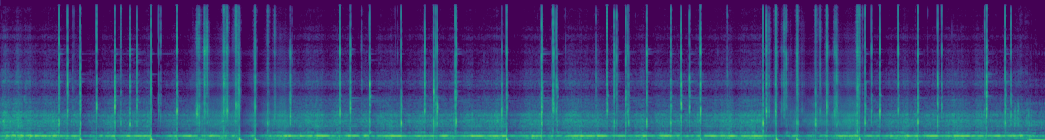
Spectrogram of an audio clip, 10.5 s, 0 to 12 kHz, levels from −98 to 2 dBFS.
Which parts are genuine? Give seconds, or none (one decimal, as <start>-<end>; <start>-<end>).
0.0-1.9; 2.9-7.7; 8.6-10.5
